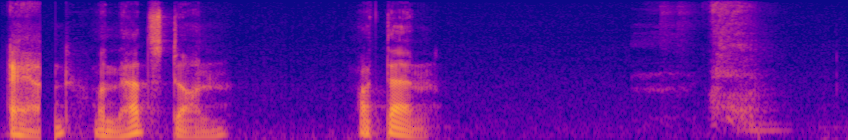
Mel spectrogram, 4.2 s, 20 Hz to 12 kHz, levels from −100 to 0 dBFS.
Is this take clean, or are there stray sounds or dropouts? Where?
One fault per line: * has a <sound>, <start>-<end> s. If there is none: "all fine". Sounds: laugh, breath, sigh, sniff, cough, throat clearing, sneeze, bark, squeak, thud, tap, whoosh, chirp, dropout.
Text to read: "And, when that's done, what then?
* has a dropout, 0.2-0.3 s
* has a sneeze, 3.1-4.0 s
